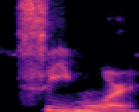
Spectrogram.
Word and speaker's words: Seymour: the mouse oh and his name is in English would be see more foreign so that was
